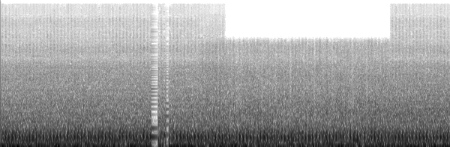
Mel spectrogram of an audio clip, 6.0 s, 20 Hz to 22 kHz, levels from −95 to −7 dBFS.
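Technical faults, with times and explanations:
2.01–2.12 s, short stall from a late packet: a late packet emptied the buffer, so the last sound is held about 90 ms. On a spectrogram, frozen, smeared partials fill the gap.
2.18–2.21 s and 2.21–2.26 s, short concealed packet loss: about 60 ms never arrived and was filled by extending the preceding sound, giving a brief smear. The waveform shows a repetitive patch with a soft join.
2.67–5.26 s, call bitrate drop: the encoder was starved of bits, suggesting a fall from around 96 to 10 kbps. The sound turns rough and muffled, and the spectrogram shows a hard ceiling at 8 kHz instead of 20 kHz.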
